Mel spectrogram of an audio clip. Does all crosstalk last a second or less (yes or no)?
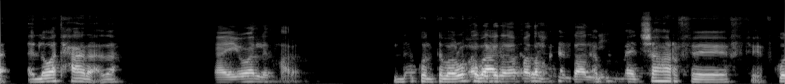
no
